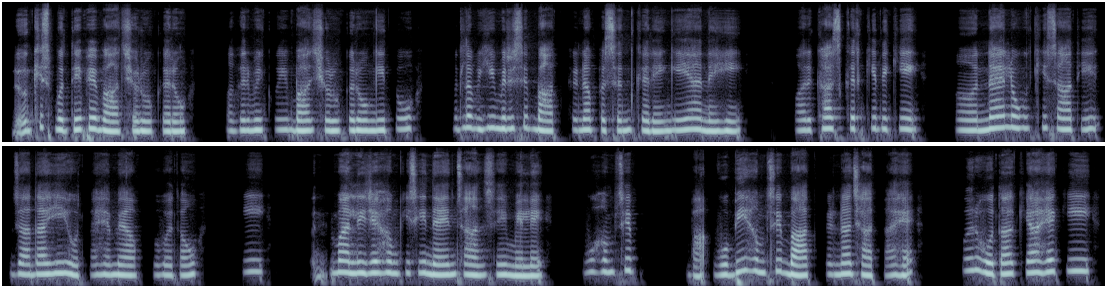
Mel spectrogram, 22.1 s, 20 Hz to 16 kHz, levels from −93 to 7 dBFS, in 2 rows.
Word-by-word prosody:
अ, 215 - 0
किस 310 -3 -2
मुद्दे 255 +1 +3
पे 275 -1 +5
बात 220 -3 +4
शुरू 225 0 +2
करूँ? 220 0 +2 0.4
अगर 235 +1 -2
मैं 245 +1 +2
कोई 255 0 -7
बात 235 -1 +3
शुरू 235 -1 +1
करूँगी 240 0 +3
तो 265 +2 -7 0.5
मतलब 290 0 -1
ये 290 +3 0
मेरे 275 -1 +2
से 290 +1 -3
बात 245 -5 +1
करना 250 +1 0
पसंद 240 0 0
करेंगे 230 +1 +1
या 260 +1 +3
नहीं? 225 0 +2 0.5
और 245 0 -3
ख़ास 280 0 +1
करके 275 +1 -4
देखिए 270 0 -3 0.4
अ, - - -12 0.2
नए 280 +5 +4
लोगों 290 -2 -1
के 295 - -7
साथ 260 -2 0
ये 270 +1 -4 0.2
ज़्यादा 240 0 0
ही 255 +2 +3
होता 230 -2 -1
है 235 0 -1
मैं 235 0 +2
आपको 225 +1 -4
बताऊँ 225 +1 -3
कि 300 +4 -13 0.7
मान 285 0 +4
लीजिए 270 +1 +4
हम 275 -1 +1
किसी 270 +1 -3
नए 235 -2 +4
इंसान 235 -1 +1
से 235 0 -1
मिले 215 -1 +3 0.4
वो 295 - -8
हमसे 295 +2 -3 0.6
बा 205 -1 -3
वो 230 +1 +1
भी 290 +8 +1
हमसे 305 -1 -1
बात 225 -4 +4
करना 240 +1 +1
चाहता 225 -3 -2
है 225 +3 0 0.5
पर 325 +1 -4
होता 255 -4 +3
क्या 275 +2 -1
है 285 +2 +3
कि 310 0 -3
250 Hz, 175 wpm, -22 LUFS, 230-275 Hz, 0.7 s, पे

